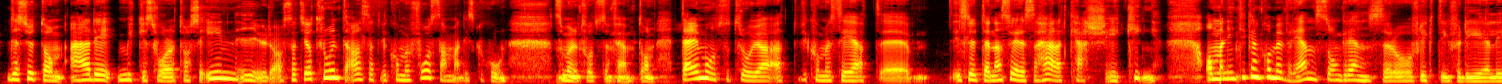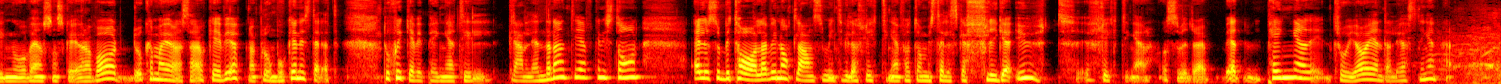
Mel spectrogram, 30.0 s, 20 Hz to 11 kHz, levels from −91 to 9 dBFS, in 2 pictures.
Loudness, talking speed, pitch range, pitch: -17 LUFS, 230 wpm, 170-260 Hz, 205 Hz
